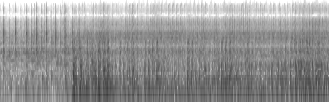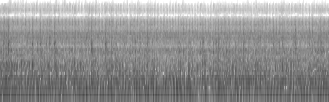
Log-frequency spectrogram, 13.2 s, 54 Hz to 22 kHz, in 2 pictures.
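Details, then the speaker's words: Swan X 165F Chinese single-cylinder diesel just switched to a 50% used motor oil / 50% diesel mix; uneven, stumbling chug at idle. It is running, but not smoothly, apparently during the fuel changeover. "It's running, but not running as smooth right at the moment. I'm going to run for a little bit and see what happens."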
